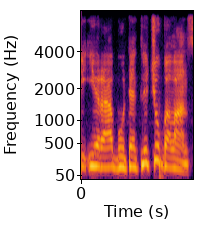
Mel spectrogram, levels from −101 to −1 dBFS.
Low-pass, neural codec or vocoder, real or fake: 7.2 kHz; none; real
